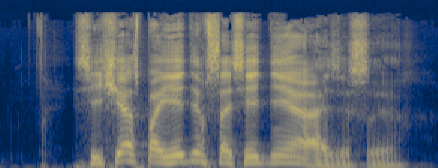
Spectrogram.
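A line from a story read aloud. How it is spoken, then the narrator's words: Loud. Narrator (Russian): громко сказал нам колобок из рикши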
